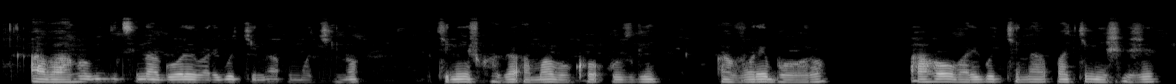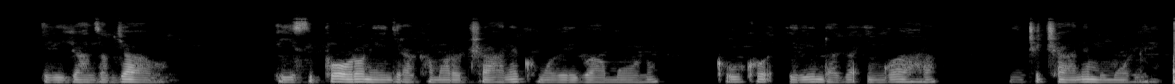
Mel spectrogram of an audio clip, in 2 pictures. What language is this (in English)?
Kinyarwanda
